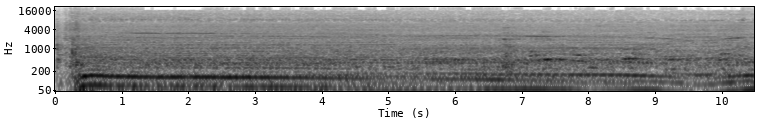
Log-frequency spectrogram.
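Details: Mercedes-Benz E350 after alternator repair (new bearings, diode bridge checked) that had caused loud noises: smooth, settled idle with a steady low hum and no whine, rattle or bearing growl from the engine front; normal idle.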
